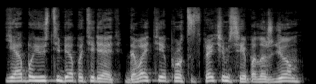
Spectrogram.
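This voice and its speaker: A scared young woman pleading in a plaintive, high voice, played by a male audiobook reader. Her tone is tearful and worried throughout, storybook style. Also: quick pace, breathy edge. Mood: plaintive, fearful.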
